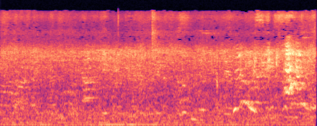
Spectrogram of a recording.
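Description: Supermarket background: indistinct voices in brief snatches over a steady low hum.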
